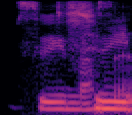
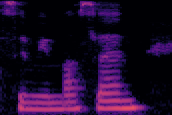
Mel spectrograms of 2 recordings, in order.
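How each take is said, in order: First: The middle 'ma' syllable is left out. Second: The middle 'ma' syllable is fully pronounced. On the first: "you can drop the ma sound and just say suimasen" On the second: "you can say it like sumimasen"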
